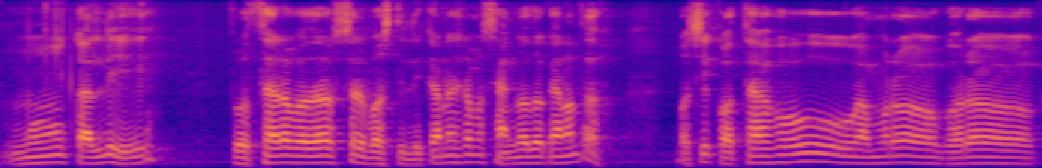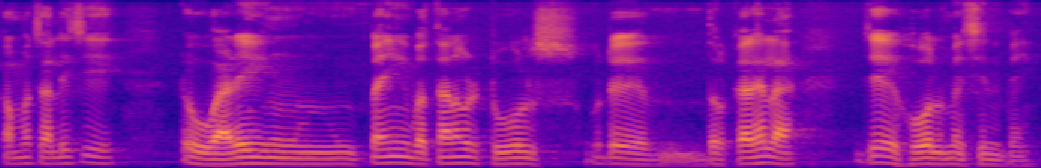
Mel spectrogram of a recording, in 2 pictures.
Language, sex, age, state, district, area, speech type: Odia, male, 45-60, Odisha, Dhenkanal, rural, spontaneous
